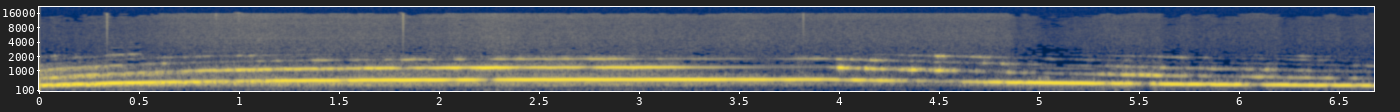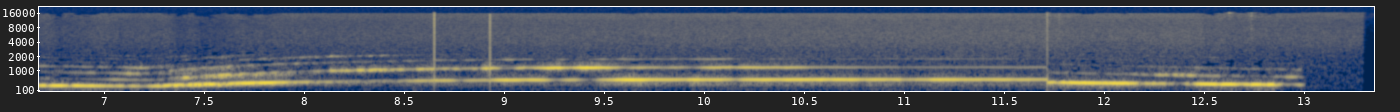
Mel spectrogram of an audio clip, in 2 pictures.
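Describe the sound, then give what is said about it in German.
An air raid warning siren in Erfurt, Germany, signalling the bombing raids of 1944 and 1945, wails steadily, its pitch sliding down and then rising again in long sweeping cycles. It is loud and continuous throughout, with no voices. “Wenn die Erfurterinnen und Erfurter diese Sirenensignale hörten, war Eile geboten.”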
